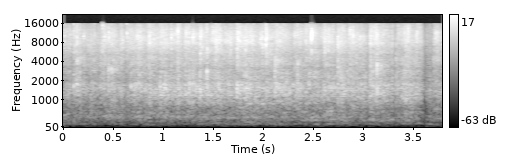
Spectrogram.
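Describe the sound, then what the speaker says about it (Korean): A church congregation at a Friday evening service applauds its men, a dense, steady wash of clapping heard from a distance with no clear gaps. "그 여자들은 남자들을 위해서 박수 한번 쳐줘봐요."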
